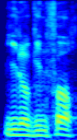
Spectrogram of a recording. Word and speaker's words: E LOG'IN 4: de la communication, on a choisi ce nom, prononcé à l'anglaise parce que ça fait « Je me connecte à Thionville », e-Login For Thionville, E pour Europort, Log pour logistique, In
